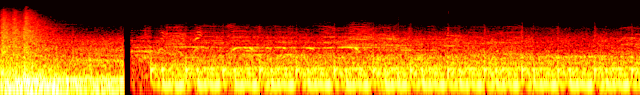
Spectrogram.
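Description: A loud intro jingle with a swooshing swell, cutting off suddenly about a second and a half in. It is followed by steady football stadium crowd noise from the match broadcast, with a low rhythmic pulsing and faint chanting voices.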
